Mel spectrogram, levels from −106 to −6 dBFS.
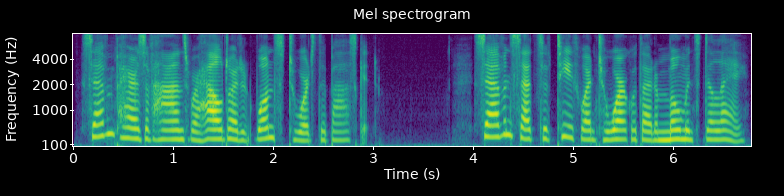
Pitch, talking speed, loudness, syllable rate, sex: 245 Hz, 205 wpm, -19 LUFS, 5.5 syllables/s, female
